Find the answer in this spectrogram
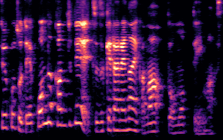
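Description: On a very clean recording with a silent background, a woman at medium pitch makes very wide pitch swings. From Hokkaido, Japan. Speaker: Japanese language teacher, podcaster. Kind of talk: casual monologue for Japanese learners. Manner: casual, frequent fillers.

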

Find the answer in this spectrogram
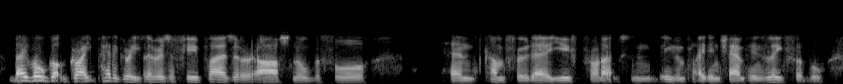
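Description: A man with a southern English accent speaks at a moderate pace. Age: 40s. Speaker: football goalkeeper. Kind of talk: interview.

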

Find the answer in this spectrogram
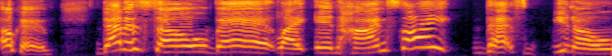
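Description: A woman speaks with an American accent, her pitch swinging very widely. The sound is dry and close, with no echo. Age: 40s. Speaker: podcast host. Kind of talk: casual storytelling monologue. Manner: animated.

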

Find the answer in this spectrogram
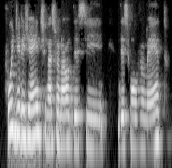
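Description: A woman speaks at a moderate pace in a fairly high pitch. It is a plain, everyday voice. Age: 20s. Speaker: city council candidate. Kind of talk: interview.

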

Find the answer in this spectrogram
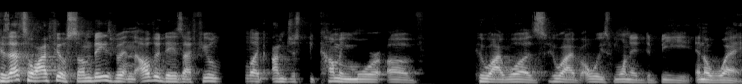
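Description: Lively intonation carries a plain, everyday voice against a quiet background. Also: man, medium pitch for a man, moderate pace. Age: 20s. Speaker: rap songwriter and gamer. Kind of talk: casual chat.

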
